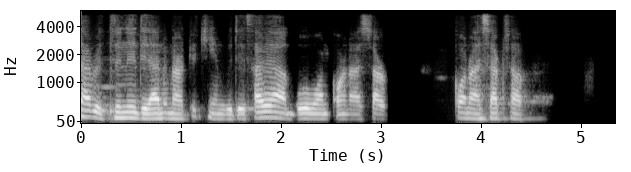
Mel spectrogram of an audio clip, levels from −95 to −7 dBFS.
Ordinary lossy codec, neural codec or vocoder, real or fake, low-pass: none; codec, 16 kHz, 0.5 kbps, X-Codec, HuBERT features, trained on balanced general audio; fake; 5.4 kHz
